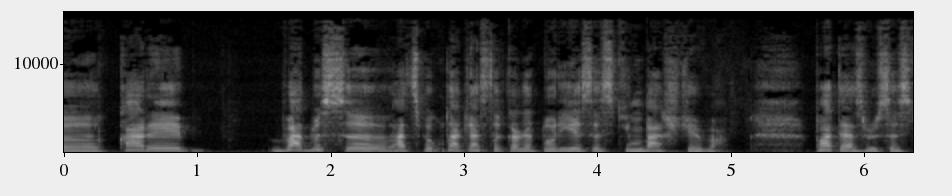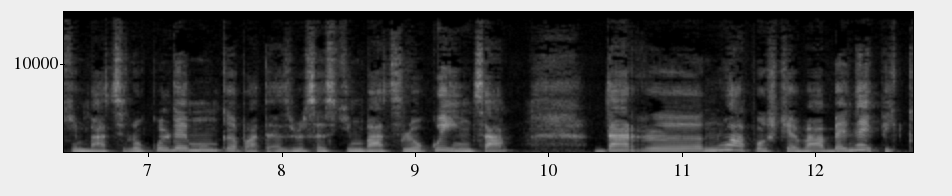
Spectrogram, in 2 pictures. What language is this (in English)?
Romanian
